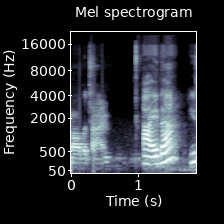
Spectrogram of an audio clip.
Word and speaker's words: Aida: Aida, you said it right. Aida, yep. See, because a lot of people say Ada. No, that's not correct.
